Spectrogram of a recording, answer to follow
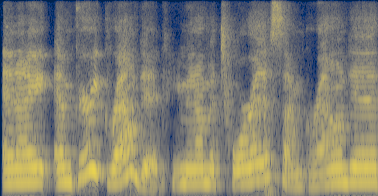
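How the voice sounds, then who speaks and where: Lively intonation runs through an ordinary speaking voice set at a moderate pace. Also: woman. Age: 60s. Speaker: energy healer. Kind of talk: interview.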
